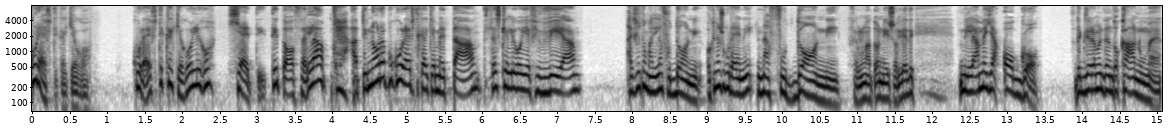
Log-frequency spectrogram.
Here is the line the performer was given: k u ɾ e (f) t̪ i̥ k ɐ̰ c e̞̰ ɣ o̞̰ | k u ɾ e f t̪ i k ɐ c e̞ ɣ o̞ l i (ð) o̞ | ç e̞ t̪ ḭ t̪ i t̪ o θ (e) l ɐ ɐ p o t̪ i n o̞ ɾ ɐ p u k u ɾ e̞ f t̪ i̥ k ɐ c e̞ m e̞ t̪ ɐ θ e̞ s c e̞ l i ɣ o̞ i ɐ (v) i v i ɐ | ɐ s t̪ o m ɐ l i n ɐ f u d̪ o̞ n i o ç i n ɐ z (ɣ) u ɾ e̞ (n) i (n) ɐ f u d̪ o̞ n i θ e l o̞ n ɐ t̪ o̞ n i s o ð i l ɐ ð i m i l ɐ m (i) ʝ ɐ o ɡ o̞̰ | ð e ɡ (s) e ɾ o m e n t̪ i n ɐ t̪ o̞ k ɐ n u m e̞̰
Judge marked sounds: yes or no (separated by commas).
yes, no, yes, no, yes, yes, yes, no, no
